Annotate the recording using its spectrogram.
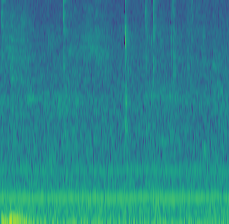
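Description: A few faint computer mouse clicks over a steady hum, with a low thump right at the start.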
